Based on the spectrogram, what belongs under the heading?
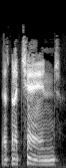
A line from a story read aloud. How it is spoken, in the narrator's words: Dagenham said dryly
